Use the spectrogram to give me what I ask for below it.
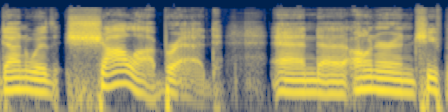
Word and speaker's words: challah: And it's challah.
